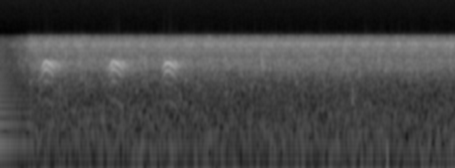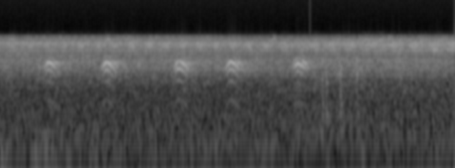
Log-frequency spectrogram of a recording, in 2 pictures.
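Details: Cicada chorus heard as a steady, hissing drone that never breaks, with a series of short, higher chirps from another creature scattered over it.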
